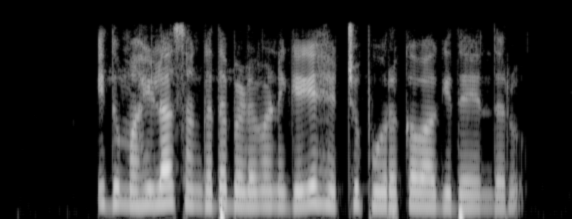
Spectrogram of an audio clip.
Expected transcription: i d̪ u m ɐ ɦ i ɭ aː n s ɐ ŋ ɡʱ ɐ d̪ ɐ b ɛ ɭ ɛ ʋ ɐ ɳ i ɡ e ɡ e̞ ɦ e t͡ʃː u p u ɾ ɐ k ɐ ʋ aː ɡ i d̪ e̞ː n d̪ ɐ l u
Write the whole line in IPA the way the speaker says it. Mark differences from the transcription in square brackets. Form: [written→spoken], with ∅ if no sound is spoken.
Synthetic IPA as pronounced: i d̪ u m ɐ ɦ i ɭ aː [n→∅] s ɐ ŋ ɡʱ ɐ d̪ ɐ b ɛ ɭ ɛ ʋ ɐ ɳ i ɡ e ɡ e̞ ɦ e t͡ʃː u p [u→uː] ɾ ɐ k ɐ ʋ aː ɡ i d̪ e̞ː n d̪ ɐ [l→ɾ] u

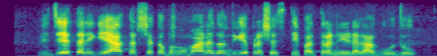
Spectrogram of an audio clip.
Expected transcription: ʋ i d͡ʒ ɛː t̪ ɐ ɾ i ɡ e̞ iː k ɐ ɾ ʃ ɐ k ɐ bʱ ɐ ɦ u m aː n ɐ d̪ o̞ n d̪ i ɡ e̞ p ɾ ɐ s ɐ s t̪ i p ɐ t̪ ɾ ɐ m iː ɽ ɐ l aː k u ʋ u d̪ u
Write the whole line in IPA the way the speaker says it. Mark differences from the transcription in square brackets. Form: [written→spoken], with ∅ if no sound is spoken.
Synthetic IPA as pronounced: ʋ i d͡ʒ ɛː t̪ ɐ ɾ i ɡ e̞ [iː→aː] k ɐ ɾ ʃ ɐ k ɐ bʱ ɐ ɦ u m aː n ɐ d̪ o̞ n d̪ i ɡ e̞ p ɾ ɐ [s→ʃ] ɐ s t̪ i p ɐ t̪ ɾ ɐ [m→n] iː ɽ ɐ l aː [k→ɡ] u ʋ u d̪ u

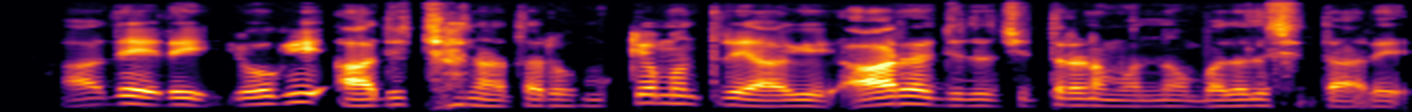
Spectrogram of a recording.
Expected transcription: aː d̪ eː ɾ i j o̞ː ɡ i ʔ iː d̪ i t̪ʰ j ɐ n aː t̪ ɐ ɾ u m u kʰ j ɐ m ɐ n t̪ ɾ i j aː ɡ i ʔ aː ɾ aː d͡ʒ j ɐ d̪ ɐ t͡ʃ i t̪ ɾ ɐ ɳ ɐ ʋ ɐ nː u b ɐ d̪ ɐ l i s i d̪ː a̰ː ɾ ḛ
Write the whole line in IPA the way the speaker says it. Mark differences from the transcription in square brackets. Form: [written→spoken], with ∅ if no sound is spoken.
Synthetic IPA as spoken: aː d̪ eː ɾ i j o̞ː ɡ i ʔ [iː→aː] d̪ i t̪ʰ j ɐ n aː t̪ ɐ ɾ u m u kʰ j ɐ m ɐ n t̪ ɾ i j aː ɡ i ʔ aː ɾ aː d͡ʒ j ɐ d̪ ɐ t͡ʃ i t̪ ɾ ɐ ɳ ɐ ʋ ɐ nː u b ɐ d̪ ɐ l i s i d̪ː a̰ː ɾ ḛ

